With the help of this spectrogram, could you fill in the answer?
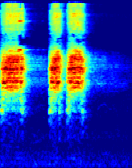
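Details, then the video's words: Captive black francolin, a Sindhi Gangas bird, gives a loud, rasping three-note phrase: one long harsh note, a short pause, then two quick scratchy notes close together, with no other sounds. "Kala teetar ki awaz / black francolin voice کالا تیتر کی آواز"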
